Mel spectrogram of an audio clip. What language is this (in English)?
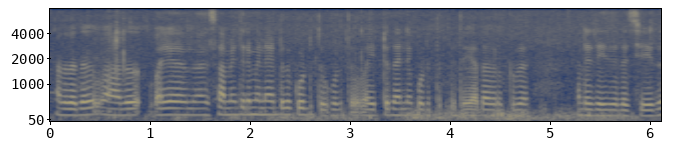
Malayalam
